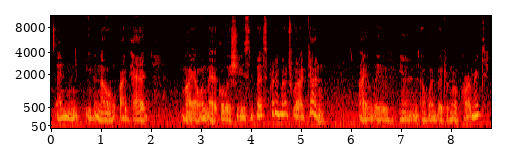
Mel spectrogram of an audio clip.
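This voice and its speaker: Noticeable background noise surrounds a woman talking at a fairly slow pace. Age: 80s+. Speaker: freelance editor, coach and author. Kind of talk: casual talk to camera.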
